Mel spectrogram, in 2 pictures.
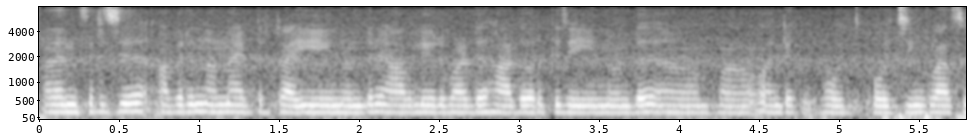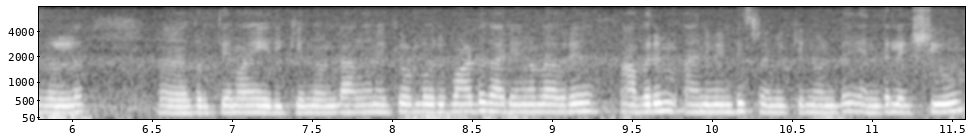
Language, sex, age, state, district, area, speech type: Malayalam, female, 30-45, Kerala, Kollam, urban, spontaneous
